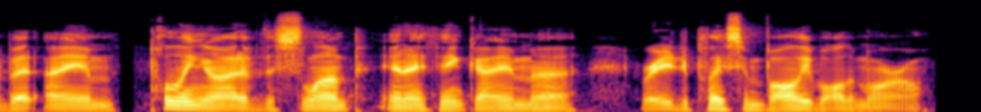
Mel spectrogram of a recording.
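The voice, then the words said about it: Slightly off, congested voice. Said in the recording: “as you can hear, my voice is still a little bit off because of the cold I've had”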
